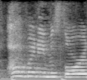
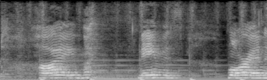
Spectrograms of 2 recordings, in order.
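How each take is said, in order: First: It is said quickly and in a rush. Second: It is said quietly and with reserve. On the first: "you tend to talk a little more quickly" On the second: "I would real quiet and reserved"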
